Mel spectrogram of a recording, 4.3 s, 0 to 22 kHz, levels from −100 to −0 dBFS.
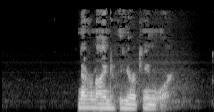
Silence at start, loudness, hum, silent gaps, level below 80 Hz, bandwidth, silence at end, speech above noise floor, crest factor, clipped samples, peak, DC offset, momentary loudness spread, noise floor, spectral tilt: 1.55 s; -23 LUFS; none; none; -58 dBFS; 16.5 kHz; 0.85 s; 54 dB; 20 dB; under 0.1%; -4 dBFS; under 0.1%; 10 LU; -76 dBFS; -6.5 dB/octave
